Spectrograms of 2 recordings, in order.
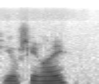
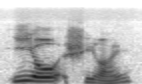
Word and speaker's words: Io Shirai: Zusammen mit Yoshirai. Oder äh, wie sie, wie die es bei NXT aussprechen. Io Shirai. Ja, richtig.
